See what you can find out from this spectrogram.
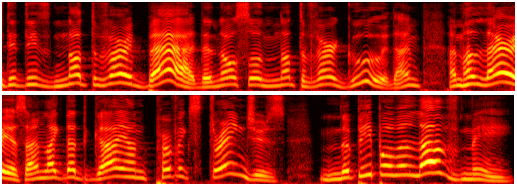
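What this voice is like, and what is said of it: Exaggerated bad Russian accent. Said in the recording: “your Russian stereotype character ... to speak with bad Russian accent to entertain your listeners ... my hilarious Russian accent”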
